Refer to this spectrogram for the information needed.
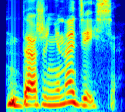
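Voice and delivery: a lightly voiced growl of refusal. A narrator's reading. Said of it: "зарычал шеф". (слегка рычащий отказ шефа)

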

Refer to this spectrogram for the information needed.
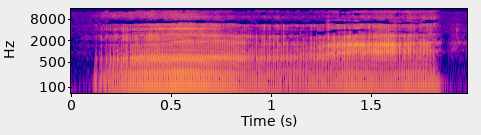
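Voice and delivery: grunting through glued jaws; barely opening the mouth; mouth stuck shut. Acted. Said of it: "делая усилие раскрыть рот".

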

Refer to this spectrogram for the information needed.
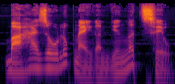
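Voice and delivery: ordinary delivery

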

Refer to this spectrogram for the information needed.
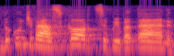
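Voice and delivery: loud, mocking jab through a laugh; loud teasing. [name] teasing the girl out loud. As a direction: call it out loud to tease her.

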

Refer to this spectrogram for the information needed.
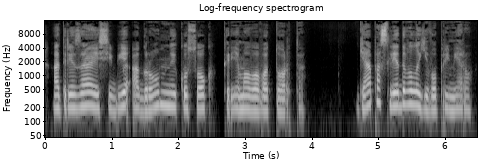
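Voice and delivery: ordinary delivery, nothing marked

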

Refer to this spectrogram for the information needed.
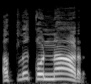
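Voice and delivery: high frantic yell of an order; agitated shout. A narrator's reading. Commander over loudspeakers screaming at his men, frantic shout. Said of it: "وصاح عبر مكبرات الصوت في انفعال واهتياج".

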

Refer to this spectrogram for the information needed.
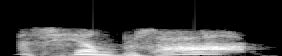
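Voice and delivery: normal talking voice

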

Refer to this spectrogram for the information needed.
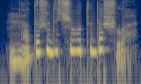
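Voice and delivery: soft, incredulous reproach; understated scandalized husband; mild exclamation. A narrator's reading. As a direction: marvel disapprovingly, keeping it quiet. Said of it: "воскликнул муж".

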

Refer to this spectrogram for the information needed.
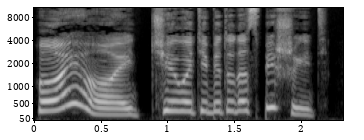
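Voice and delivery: high, fussy clucking jibe; tut-tutting like a hen; clucking taunt. A narrator's reading. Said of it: "прокудахтал этот тип".

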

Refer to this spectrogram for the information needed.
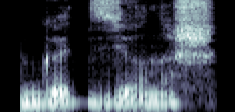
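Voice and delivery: father hissing at his defiant son; hissed insult. Acted. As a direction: spit it out under the breath. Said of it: "прошипел старик".

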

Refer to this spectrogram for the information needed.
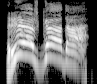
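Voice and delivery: loud, high sailor's battle cry; shout. A narrator's reading. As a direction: yell the attack order. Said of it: "раздался крик матроса".

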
